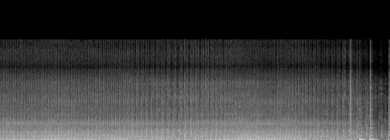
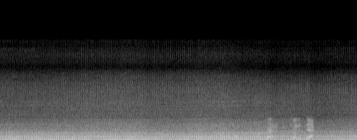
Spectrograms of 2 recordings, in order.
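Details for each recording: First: Abandoned Poulan Pro riding mower engine with a missing valve keeper and loose valve adjustment: chugs on choke only, firing gets ragged and fades, then stumbles and quits; clogged carburetor idle circuit, no bottom-end knock. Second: Abandoned Poulan Pro riding mower, petrol engine that earlier popped back as if running rich, now mowing with the deck engaged: a steady, even drone with no misses or surging; running normally under load.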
